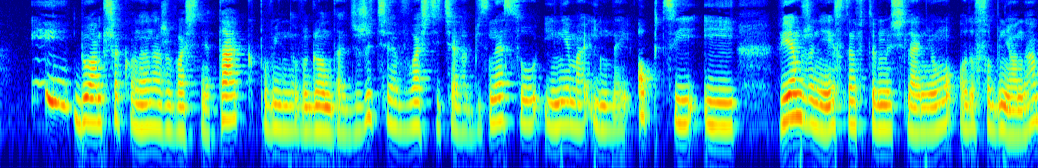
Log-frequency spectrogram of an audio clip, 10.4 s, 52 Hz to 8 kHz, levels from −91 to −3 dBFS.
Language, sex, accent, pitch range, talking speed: Polish, female, native, 160-195 Hz, 145 wpm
